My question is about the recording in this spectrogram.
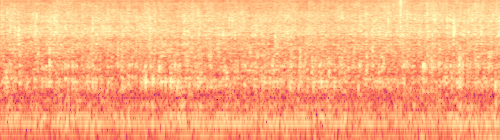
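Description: Steady, even sizzling hiss of food cooking on the stove, with no distinct knocks or clicks.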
